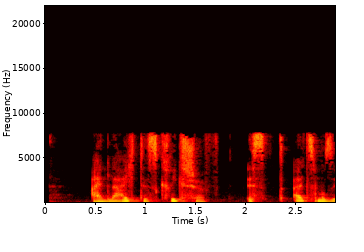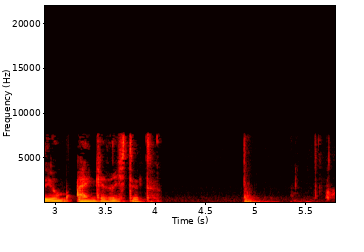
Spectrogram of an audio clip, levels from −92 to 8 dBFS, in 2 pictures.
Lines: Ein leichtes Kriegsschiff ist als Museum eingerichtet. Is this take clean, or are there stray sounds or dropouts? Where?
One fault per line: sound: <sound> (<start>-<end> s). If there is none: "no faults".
sound: thud (4.9-5.3 s)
